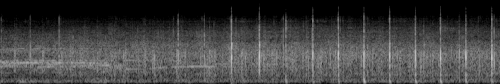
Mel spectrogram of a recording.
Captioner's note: applause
